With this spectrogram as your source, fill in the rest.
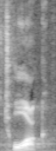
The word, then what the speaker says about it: Tawk: I want you to talk a little bit about it before we switch to RUSA. Yes, so it's called Talk Productions LLC. It's spelled TAWK.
